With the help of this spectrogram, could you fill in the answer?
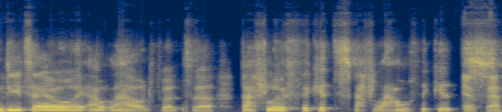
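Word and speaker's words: Bhaflau: never discussed in detail out loud but uh baffo thickets bafow thickets yeah bafow I think is is is the yeah you were close close enough accepted accepted pronunciation uh so the music that plays in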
